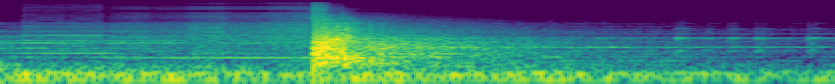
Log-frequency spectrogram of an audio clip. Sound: alarm; gun shot

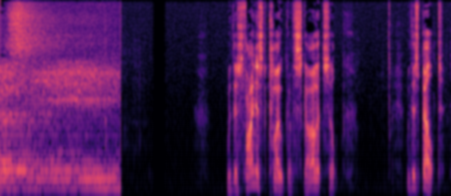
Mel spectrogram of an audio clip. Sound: chanting

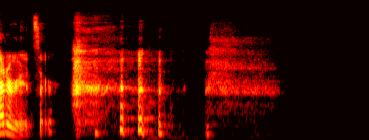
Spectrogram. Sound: laughs

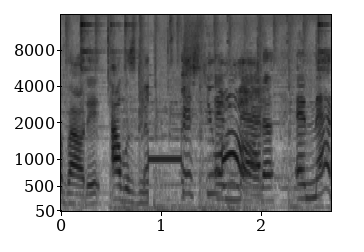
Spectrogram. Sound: beep

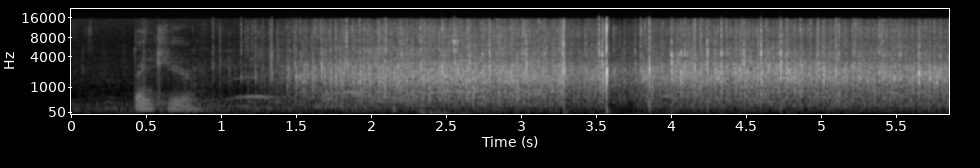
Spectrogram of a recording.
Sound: audience applauding

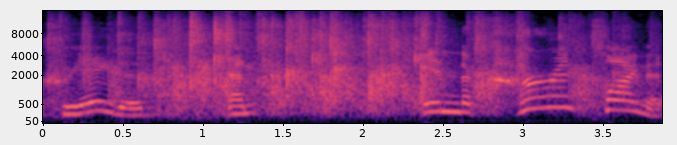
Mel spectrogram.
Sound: audience applauds

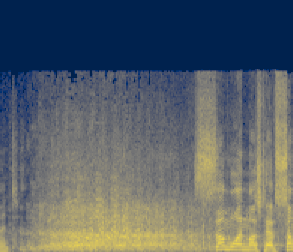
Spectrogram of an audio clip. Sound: laughter

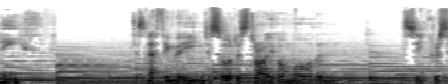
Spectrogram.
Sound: voiceover

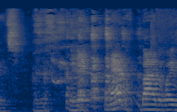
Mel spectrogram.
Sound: laughs

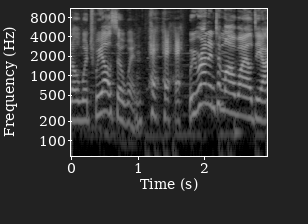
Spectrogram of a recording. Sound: evil laugh

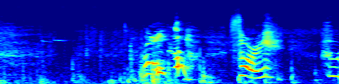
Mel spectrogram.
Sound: shouting

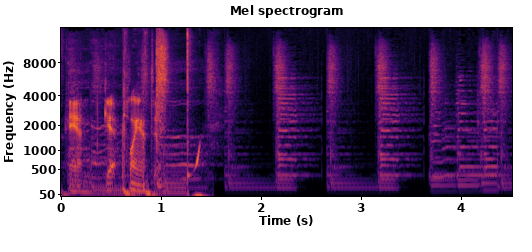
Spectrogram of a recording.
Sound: water drop sound

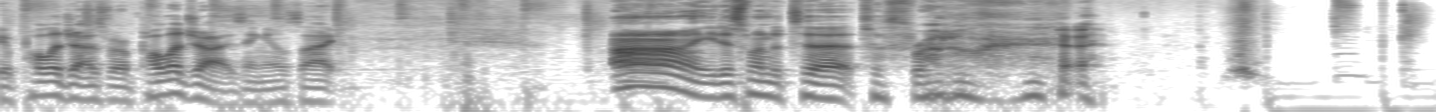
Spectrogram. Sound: laughs

